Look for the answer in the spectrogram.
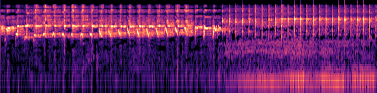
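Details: Fighter lovebird giving a long ngekek song: a rapid, high, rattling chatter sliding slightly downward for about three seconds, then a thinner, buzzier trill over a low steady hum.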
